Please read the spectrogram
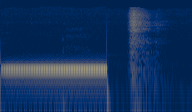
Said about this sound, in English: If you don't know what that is the sound of a lark. Those little things that you know. Large people or old people have to ride on, and when it goes in reverse.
